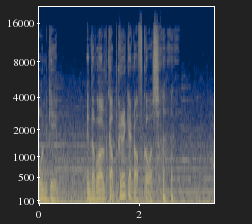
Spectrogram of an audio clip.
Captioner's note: chuckles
